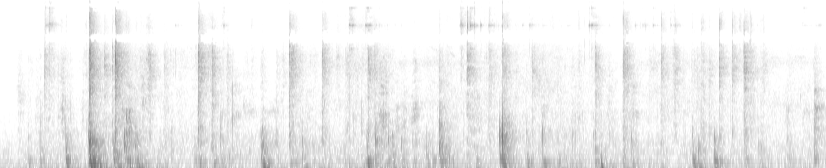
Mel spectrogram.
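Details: A female Siberian Husky puppy gives quick, uneven whines and yips, wanting to play with her big sister.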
